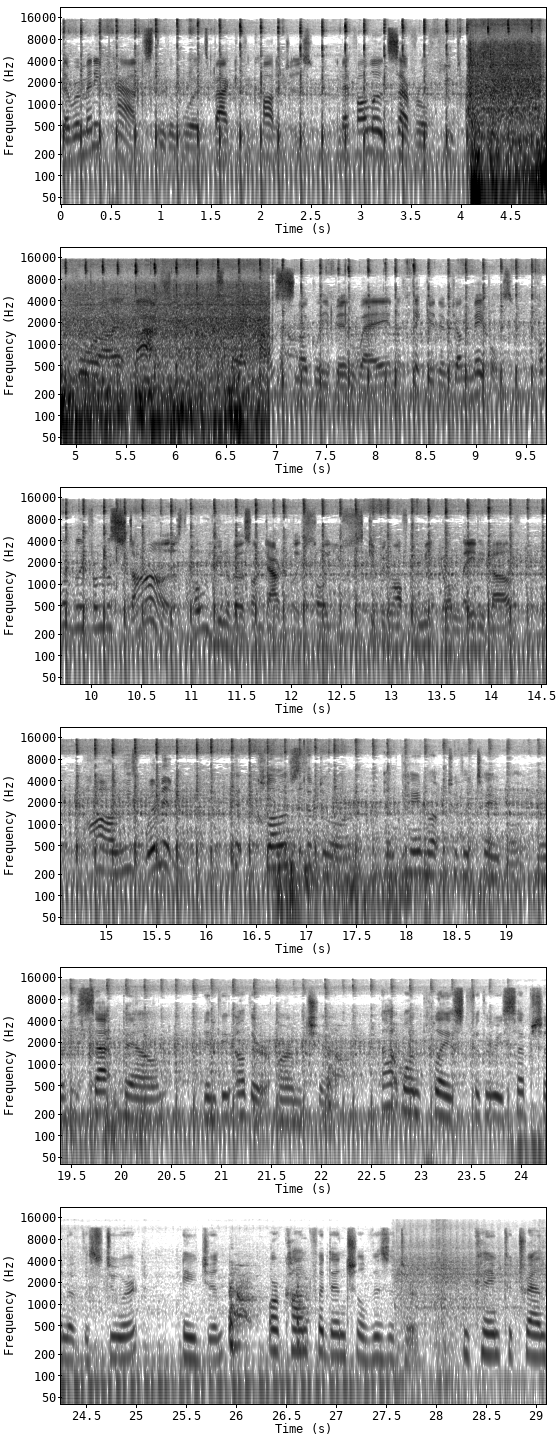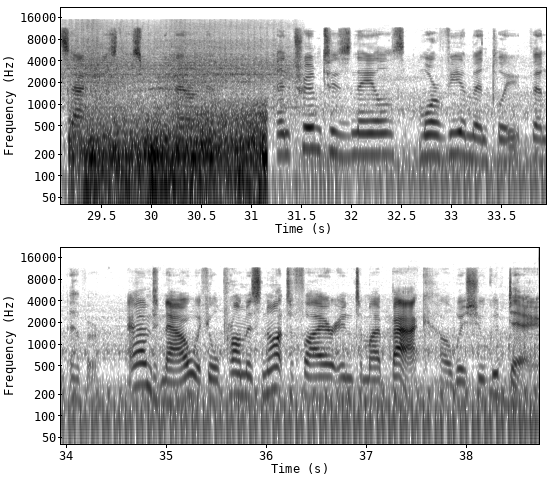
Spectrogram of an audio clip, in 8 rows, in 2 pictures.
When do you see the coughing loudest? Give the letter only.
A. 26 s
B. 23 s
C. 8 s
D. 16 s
A.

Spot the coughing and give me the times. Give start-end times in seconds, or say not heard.
7.0-8.0, 22.1-23.0, 25.9-26.8.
